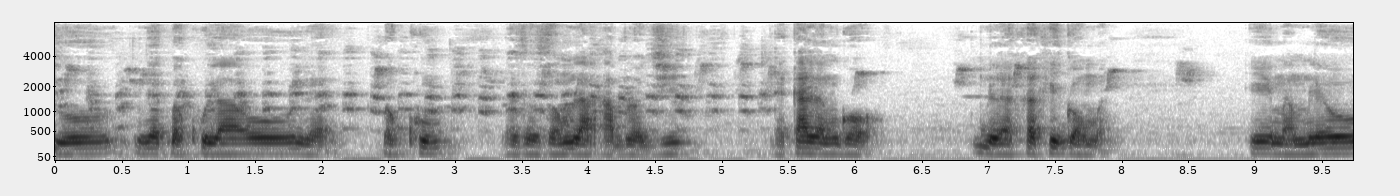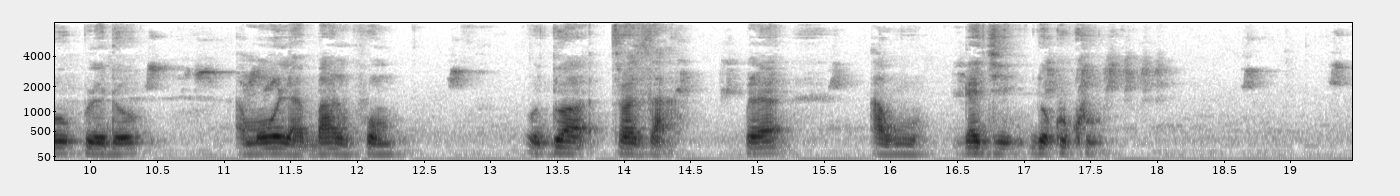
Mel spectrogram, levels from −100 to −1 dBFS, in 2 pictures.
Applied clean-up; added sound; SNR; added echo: none; none; none; none.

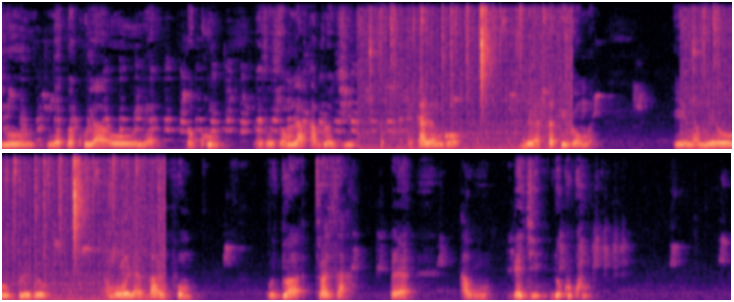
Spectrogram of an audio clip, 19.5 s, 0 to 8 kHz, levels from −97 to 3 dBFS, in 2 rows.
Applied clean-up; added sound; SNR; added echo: none; Bathtub (filling or washing); 6 dB; none.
